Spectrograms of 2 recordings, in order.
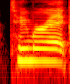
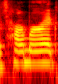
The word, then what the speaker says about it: turmeric: and supplementation can help things like turmeric or turmeric depending on how you like to pronounce that has been shown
